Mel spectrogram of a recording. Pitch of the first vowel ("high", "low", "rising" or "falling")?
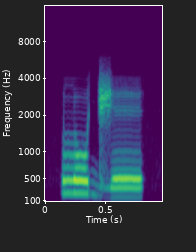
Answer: high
